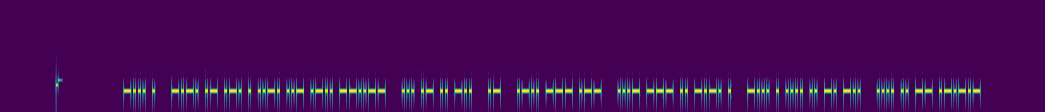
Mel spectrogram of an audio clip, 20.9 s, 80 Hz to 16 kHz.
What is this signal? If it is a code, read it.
Morse code, heard as a keyed tone, about 25 wpm, 700 Hz. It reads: BE CAREFUL, SAID A LOW VOICE BEHIND HIM.
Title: Sentences from Top 1600 Words 25wpm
